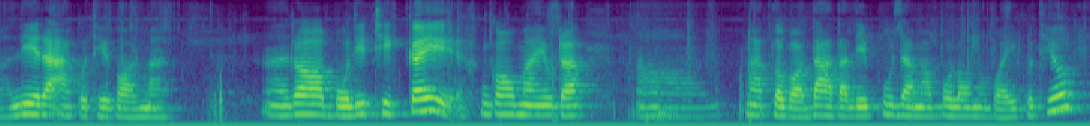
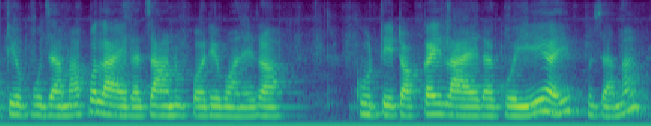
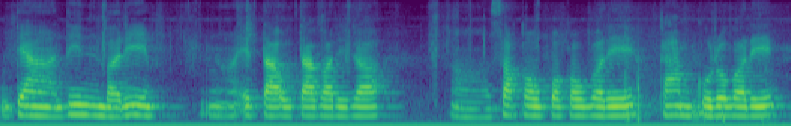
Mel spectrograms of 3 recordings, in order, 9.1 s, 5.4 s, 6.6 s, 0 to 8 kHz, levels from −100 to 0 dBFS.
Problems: constant background noise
